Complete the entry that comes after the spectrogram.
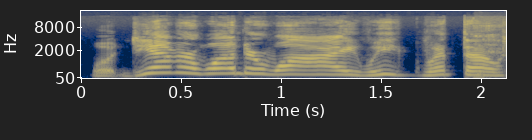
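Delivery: high, whiny stand-up comic impression; Jerry Seinfeld. Comedian opening an observational bit, hammed-up Seinfeld impression. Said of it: "you gotta sound like Jerry Seinfeld".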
